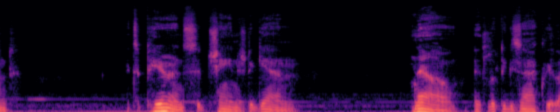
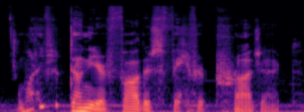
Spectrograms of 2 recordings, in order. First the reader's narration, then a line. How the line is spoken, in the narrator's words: She sighed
